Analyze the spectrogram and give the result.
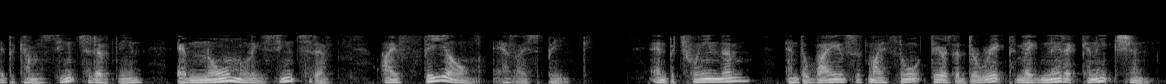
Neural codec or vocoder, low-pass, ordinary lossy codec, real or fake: none; 7.2 kHz; AAC, 16 kbps; real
